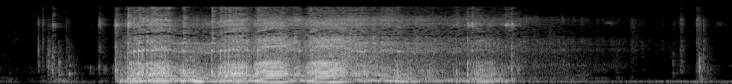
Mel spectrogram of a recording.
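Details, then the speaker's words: Two-stroke grass cutter that would not start: after gasoline was primed into the cylinder head it catches, buzzes raggedly for a few seconds, then fades out, showing the carburetor is not supplying fuel. "Umandar siya, meaning sa carburetor na yung next natin titingnan. Hindi siya nag-supply ng gasolina."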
